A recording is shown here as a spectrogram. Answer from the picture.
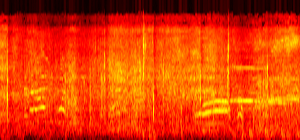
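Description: Ice hockey play: skate blades scraping the ice, a few sharp clacks of stick on puck, and players shouting, with one long held shout from about four seconds in.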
